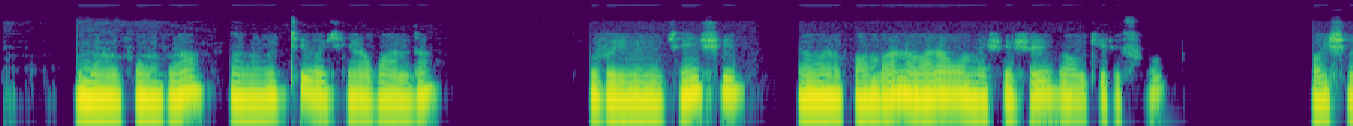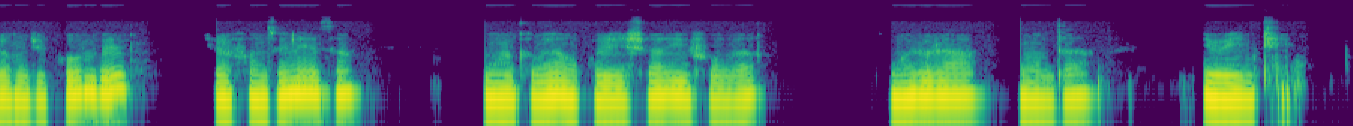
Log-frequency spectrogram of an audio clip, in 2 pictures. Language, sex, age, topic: Kinyarwanda, female, 25-35, health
